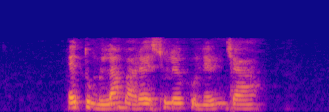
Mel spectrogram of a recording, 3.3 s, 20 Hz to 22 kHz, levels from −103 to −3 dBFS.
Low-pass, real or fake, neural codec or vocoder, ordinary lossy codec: 5.4 kHz; real; none; AAC, 24 kbps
